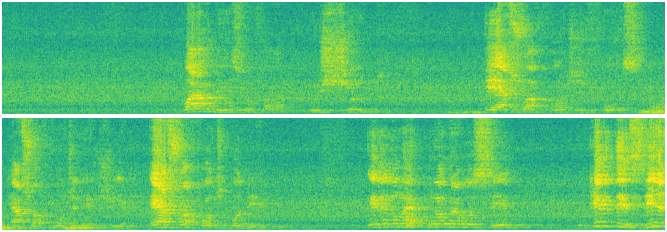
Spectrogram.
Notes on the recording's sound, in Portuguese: Trechos da Palestra Realizada no Coquetel da Ordem dos TributÃ¡rios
